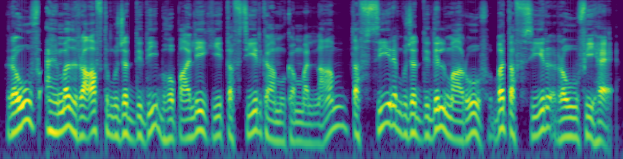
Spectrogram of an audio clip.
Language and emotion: Urdu, neutral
